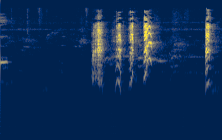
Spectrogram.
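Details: Angry pet parrot talking: a burst of four harsh, raspy, speech-like squawks in quick succession, a pause, then one more sharp rasping note, recorded indoors.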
